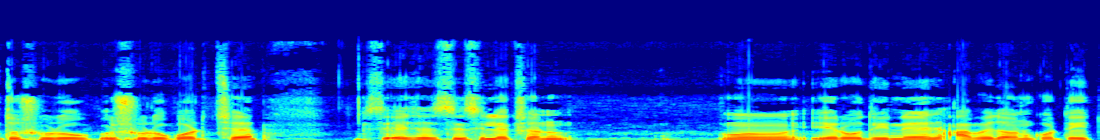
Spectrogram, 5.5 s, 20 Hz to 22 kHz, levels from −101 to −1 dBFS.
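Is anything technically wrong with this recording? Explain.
Yes. From 1.0 s to 5.13 s there are clock drift buffer slips: about four regular clicks, one every 1.38 s. This is likely two clocks disagreeing by around 150 ppm, so a handful of samples drops or repeats each time. A spectrogram shows thin vertical broadband lines at even spacing, and the waveform shows small discontinuities.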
